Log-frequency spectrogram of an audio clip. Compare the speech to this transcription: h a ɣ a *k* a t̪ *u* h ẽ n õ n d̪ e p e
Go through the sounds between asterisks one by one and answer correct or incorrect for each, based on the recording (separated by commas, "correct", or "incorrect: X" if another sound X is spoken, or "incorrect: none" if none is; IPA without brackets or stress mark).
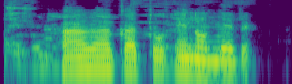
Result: correct, correct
